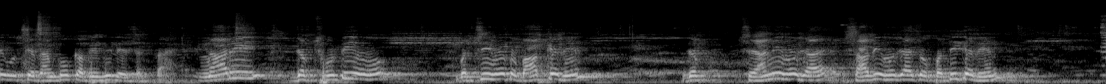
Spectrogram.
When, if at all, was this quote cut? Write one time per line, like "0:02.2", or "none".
0:02.0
